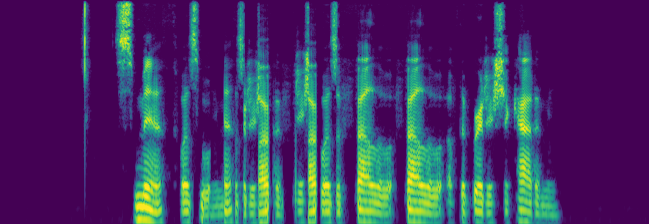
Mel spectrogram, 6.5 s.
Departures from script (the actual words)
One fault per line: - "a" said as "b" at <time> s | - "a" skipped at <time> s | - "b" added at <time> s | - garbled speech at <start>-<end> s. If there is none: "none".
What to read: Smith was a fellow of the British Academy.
- garbled speech at 1.8-3.2 s
- "fellow" added at 3.9 s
